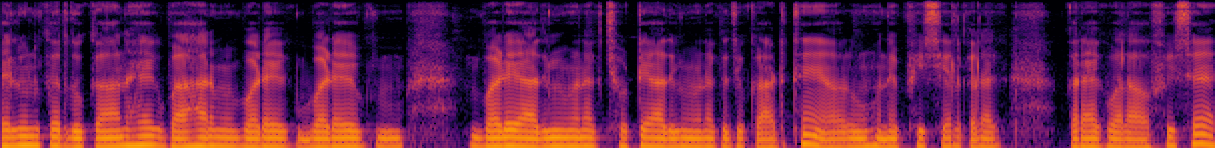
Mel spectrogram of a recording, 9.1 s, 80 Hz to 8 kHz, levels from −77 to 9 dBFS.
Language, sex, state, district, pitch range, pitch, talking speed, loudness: Hindi, male, Chhattisgarh, Jashpur, 110-115 Hz, 110 Hz, 175 wpm, -15 LUFS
